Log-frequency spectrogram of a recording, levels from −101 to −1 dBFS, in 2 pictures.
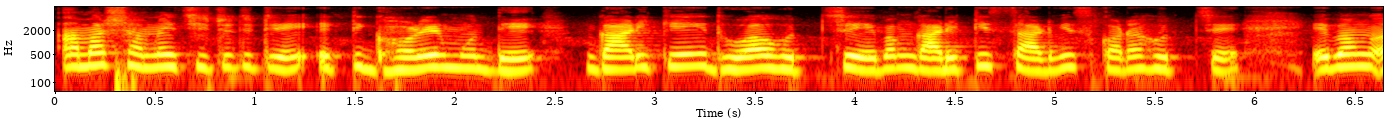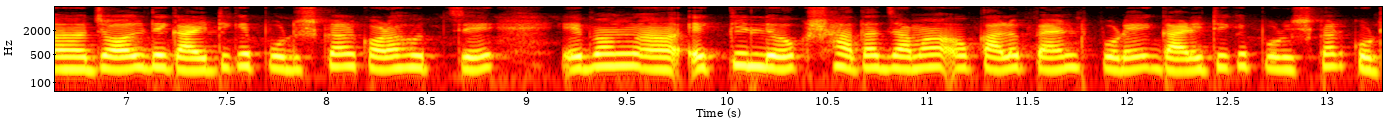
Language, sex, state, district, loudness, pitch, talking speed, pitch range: Bengali, female, West Bengal, Jhargram, -20 LUFS, 225 Hz, 160 wpm, 215-245 Hz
